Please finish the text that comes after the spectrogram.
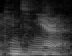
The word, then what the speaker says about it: quinceañera: Now they're coming back at a higher level for a, how do you pronounce that, quinceañera? Yeah, like a quinceañera.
